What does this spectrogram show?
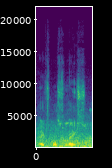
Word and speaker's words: expostulation: Expostulation. Expostulation. That's how you pronounce it, Salaki.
